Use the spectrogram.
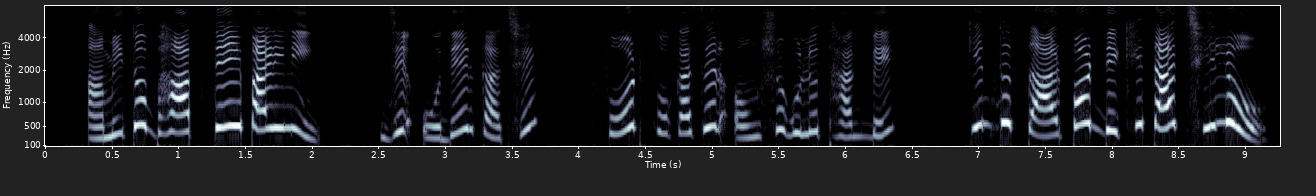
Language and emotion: Bengali, surprised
